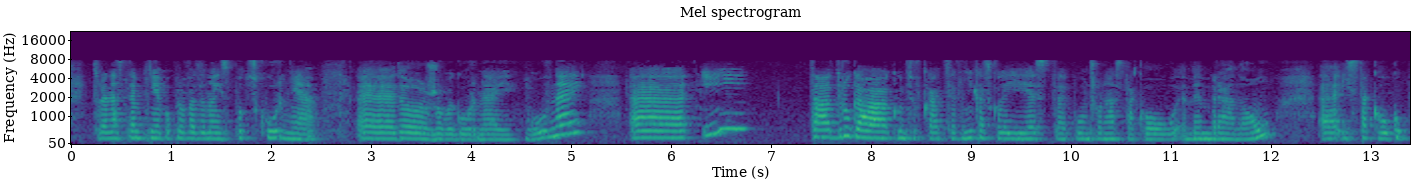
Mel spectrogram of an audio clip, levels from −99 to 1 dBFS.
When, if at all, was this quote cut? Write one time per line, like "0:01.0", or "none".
none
